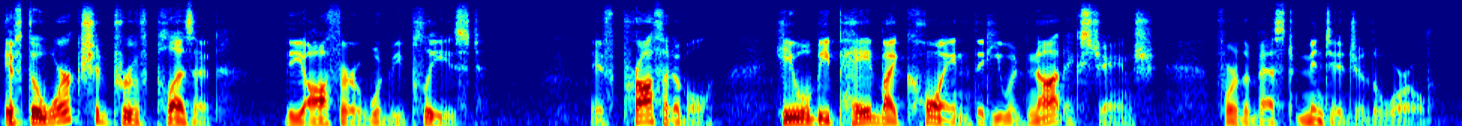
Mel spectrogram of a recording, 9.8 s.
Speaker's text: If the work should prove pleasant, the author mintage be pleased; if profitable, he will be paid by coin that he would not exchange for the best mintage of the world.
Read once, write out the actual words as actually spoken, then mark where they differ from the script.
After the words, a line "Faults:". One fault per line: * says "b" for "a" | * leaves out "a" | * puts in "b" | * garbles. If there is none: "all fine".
If the work should prove pleasant, the author would be pleased; if profitable, he will be paid by coin that he would not exchange for the best mintage of the world.
Faults:
* says "would" for "mintage"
